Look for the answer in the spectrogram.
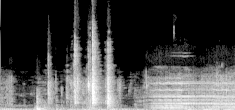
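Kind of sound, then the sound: household object, door being closed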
